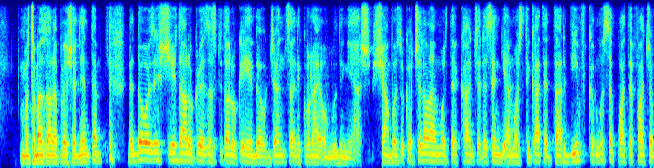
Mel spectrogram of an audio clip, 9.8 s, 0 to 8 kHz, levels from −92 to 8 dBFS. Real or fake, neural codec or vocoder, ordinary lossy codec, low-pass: fake; codec, 24 kHz, 0.9 kbps, WavTokenizer, small release; Opus, 32 kbps; 7.2 kHz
